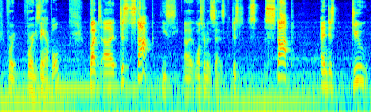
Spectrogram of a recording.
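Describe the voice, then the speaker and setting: A man talks to his gaming audience from his computer at home, rambling and candid, with restarts and small laughs. His voice is bright and lively, sitting a little higher than most, but he is stuffy from a cold. A faint hiss runs under the recording. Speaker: gaming channel host. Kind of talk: casual talk to viewers over gameplay.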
